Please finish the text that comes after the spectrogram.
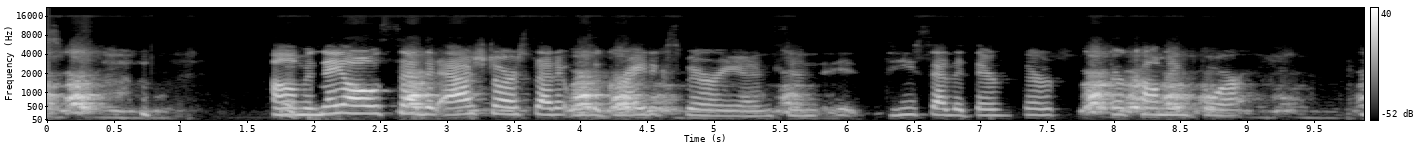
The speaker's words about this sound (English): Sorry about my dog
